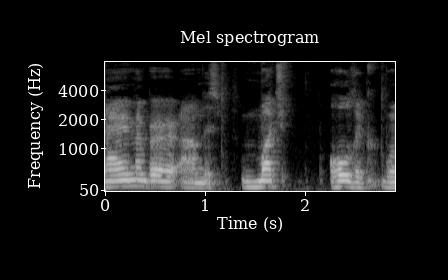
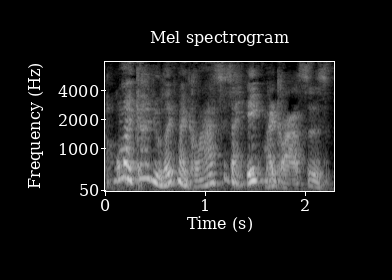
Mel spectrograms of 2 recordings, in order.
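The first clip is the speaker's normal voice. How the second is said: put-on flustered girl; 8 semitones higher than usual. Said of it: "women are sensitive, acting girl".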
